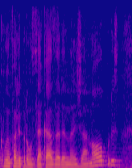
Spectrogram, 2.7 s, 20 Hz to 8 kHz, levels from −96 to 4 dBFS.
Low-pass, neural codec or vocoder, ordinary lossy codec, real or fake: none; codec, 16 kHz, 8 kbps, FreqCodec, larger model; none; fake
